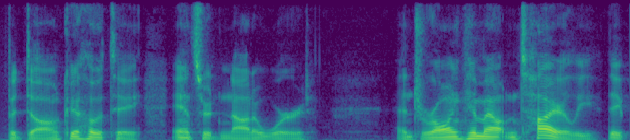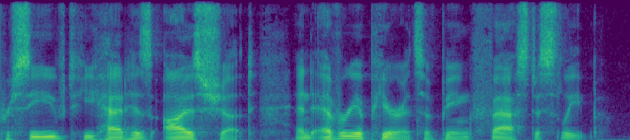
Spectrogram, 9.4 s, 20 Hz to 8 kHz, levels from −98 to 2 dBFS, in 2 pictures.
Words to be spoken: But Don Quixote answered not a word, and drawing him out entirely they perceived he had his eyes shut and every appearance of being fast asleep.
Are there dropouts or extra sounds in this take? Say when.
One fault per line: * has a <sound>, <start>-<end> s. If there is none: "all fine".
all fine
